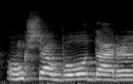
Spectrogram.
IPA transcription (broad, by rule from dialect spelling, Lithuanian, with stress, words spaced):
ˈoːŋksʲˌt͡ʃʲɛʊ ˈboːw ˈdɐr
